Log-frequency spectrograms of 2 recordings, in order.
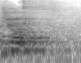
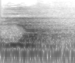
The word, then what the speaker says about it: Diop: Now on top of all of that, Cheikh Anta Diop. Let's hear his name. Cheikh Anta Diop. I don't want to hear you say Diop. That is how English speakers pronounce French spelled words.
